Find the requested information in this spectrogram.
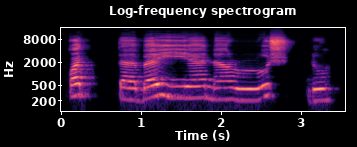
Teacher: Qad dal tu tidak dibunyikan.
